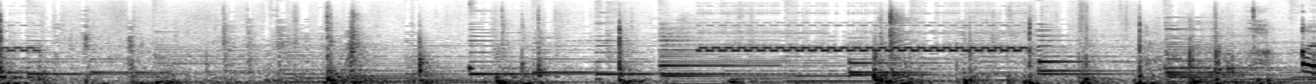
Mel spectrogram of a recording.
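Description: Repeated telephone bell ringing in a home, insistent tones filling the scene with a few thumps underneath and no talk.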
